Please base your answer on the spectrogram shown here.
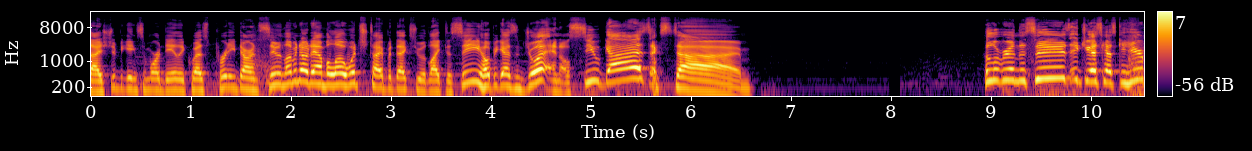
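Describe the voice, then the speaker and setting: Male gaming host, fairly high-pitched, loose and self-deprecating, talks through each play as it comes. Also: pushed and bright, a little hiss or hum. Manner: self-deprecating, rambling, thinking aloud. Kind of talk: casual game commentary over a card game.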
